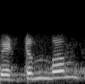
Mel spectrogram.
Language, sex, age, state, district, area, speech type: Malayalam, female, 60+, Kerala, Kottayam, urban, conversation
